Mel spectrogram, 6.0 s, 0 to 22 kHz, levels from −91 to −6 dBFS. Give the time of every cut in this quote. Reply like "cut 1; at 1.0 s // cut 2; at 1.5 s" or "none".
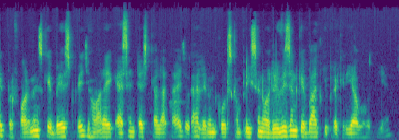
cut 1; at 2.9 s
